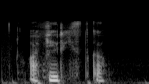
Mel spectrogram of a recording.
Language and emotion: Russian, neutral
